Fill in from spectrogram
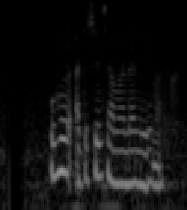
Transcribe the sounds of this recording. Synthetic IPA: oɦuʔaʈusilsamaːd̪anʋiːma̰k

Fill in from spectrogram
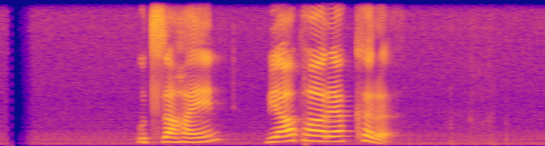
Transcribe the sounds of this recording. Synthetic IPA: ut̪saɦajen | ʋjaːpaːɾəjakʰːəɾə̰

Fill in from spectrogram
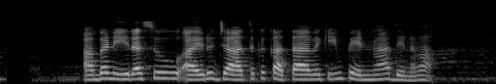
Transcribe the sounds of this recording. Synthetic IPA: ɐbɐniɾɐsuːʔɐjɾud͡ʒaːt̪ɐkɐkɐt̪aːʋɐkimpenʋaːd̪enɐʋaː

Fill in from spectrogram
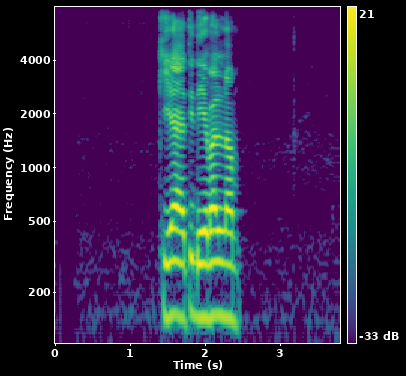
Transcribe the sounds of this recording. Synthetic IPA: kijaæt̪id̪eːʋalnam

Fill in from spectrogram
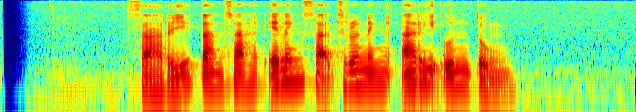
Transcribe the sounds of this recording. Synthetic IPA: saɾit̪ansahelɪŋsa̰ʔd̥ʒ̥ɾonɪŋaɾiʔunt̪ʊŋ

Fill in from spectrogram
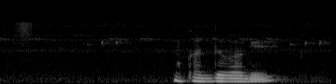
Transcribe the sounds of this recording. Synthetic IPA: mukad̪ːəʋaɡḛː

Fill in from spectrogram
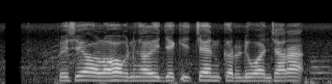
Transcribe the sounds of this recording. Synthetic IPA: tisiaɔlɔɦɔk̚niŋalid͡ʒɛkit͡ʃɛnkɨrdiwaɲt͡ʃaɾa

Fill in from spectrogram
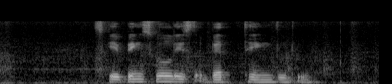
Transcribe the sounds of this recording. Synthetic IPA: skipɪŋskulɪst̪bɛt̪̚ːʰɪŋt̪udṵ

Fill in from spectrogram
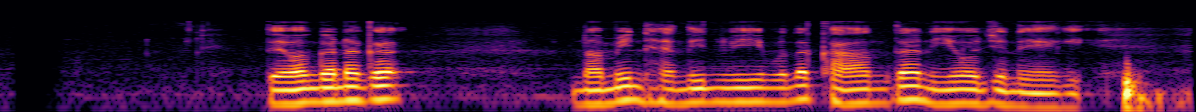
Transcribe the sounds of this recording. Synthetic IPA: d̪̥eʋəŋɡanəkə | naminɦɛnd̪inʋiːməd̪əkʰaːnt̪anijoːd͡ʒənejəɡi

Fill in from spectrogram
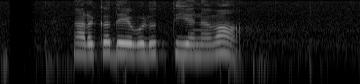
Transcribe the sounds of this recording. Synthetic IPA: naɾəkəd̪eːʋəlut̪ːijənəʋa

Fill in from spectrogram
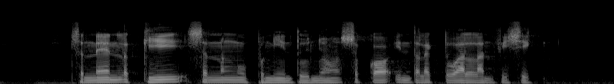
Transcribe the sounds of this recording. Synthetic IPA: sənɛnləɡ̥i̤sənəŋːub̥ə̤ŋind̪o̤ɲɔsəkɔʔint̪əlɛk̚t̪ualːanfisɪk̚

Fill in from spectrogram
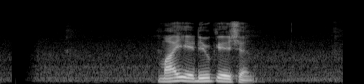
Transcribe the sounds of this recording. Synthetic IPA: maieɖjukeːʃə̃n

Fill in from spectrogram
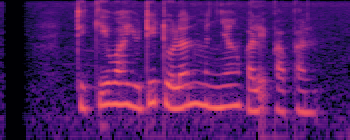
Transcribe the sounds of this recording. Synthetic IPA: d̪̥i̤kiwahjud̥id̪̥o̤lanməɲaŋb̥alɪ̰ʔpapan

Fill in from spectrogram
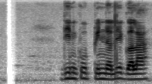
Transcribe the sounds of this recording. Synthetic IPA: d̪inkopinːʌleɡʌla

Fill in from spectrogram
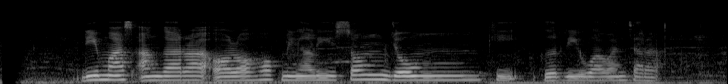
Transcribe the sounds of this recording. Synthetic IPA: dimasa̰ŋɡaɾaʔɔlɔɦɔk̚niŋalisɔŋd͡ʒɔŋkikɨrdiwawaɲt͡ʃaɾa

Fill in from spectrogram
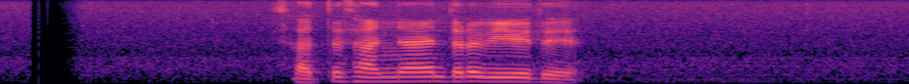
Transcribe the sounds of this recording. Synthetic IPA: sɐt̪jɐs̬ɐɲjaːjɐnt̪uɾɐʋiːʋid̪ujə

